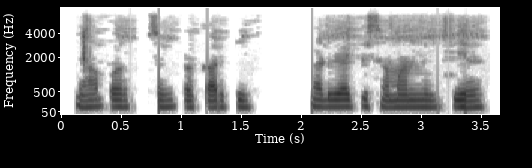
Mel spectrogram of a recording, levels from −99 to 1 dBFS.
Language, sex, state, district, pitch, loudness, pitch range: Hindi, male, Bihar, Jamui, 145 Hz, -27 LUFS, 140-145 Hz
